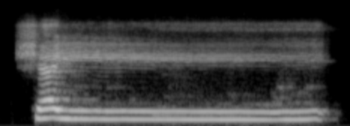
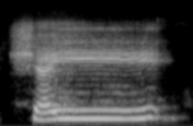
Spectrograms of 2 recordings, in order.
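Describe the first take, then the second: First: The vowel before the final glottal stop is held very long. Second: The vowel before the final glottal stop is held briefly. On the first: "enam harakat" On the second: "dua harakat"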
